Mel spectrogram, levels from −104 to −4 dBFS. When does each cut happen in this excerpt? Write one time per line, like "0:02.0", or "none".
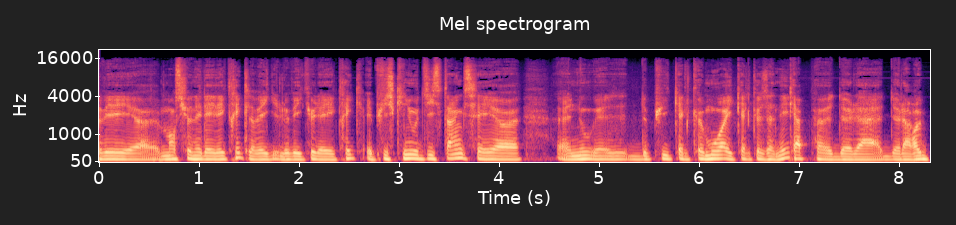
0:02.6
0:05.7
0:06.9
